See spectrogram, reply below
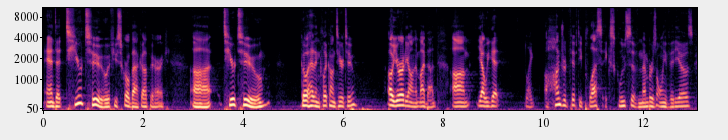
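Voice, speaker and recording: Speaking at normal speed in a mid-range voice, this young podcast host runs a live dating show. His casual stream announcements come out loose and jokey, and tech mishaps trip him up.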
